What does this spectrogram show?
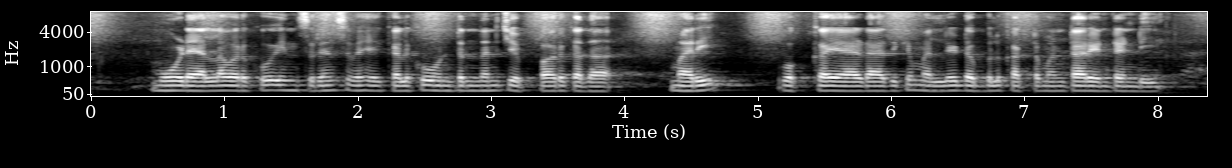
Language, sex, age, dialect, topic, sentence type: Telugu, male, 18-24, Utterandhra, banking, statement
